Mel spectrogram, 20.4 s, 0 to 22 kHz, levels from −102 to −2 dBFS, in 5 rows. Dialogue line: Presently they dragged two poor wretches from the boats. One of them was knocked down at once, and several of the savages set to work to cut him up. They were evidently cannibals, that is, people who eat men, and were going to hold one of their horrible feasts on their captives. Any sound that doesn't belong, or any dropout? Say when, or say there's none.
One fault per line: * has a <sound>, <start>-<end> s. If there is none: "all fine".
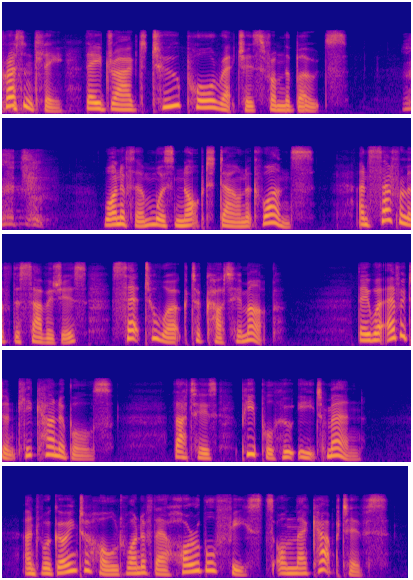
* has a sneeze, 4.0-4.7 s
